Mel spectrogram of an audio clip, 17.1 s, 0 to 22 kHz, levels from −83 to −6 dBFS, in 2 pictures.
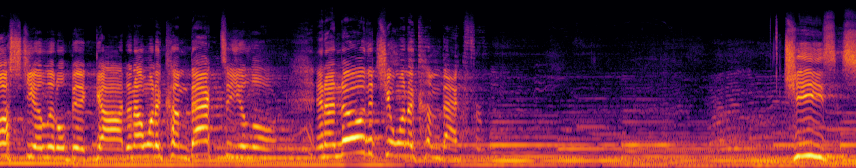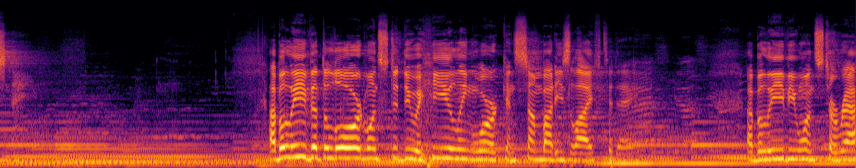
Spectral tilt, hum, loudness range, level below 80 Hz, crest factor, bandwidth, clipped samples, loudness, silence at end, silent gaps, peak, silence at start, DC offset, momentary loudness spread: -4.5 dB/octave; none; 8 LU; -42 dBFS; 18 dB; 14.5 kHz; under 0.1%; -17 LUFS; 0 s; none; 0 dBFS; 0 s; under 0.1%; 15 LU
